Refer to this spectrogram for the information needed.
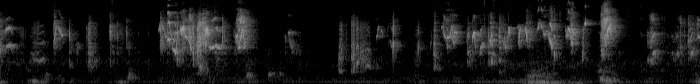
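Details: Domestic budgies chattering against background noise: continuous run of high, scratchy chirps and squawky notes, a loud harsh burst early on, a brief pause, then steady rapid warbling to the end.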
